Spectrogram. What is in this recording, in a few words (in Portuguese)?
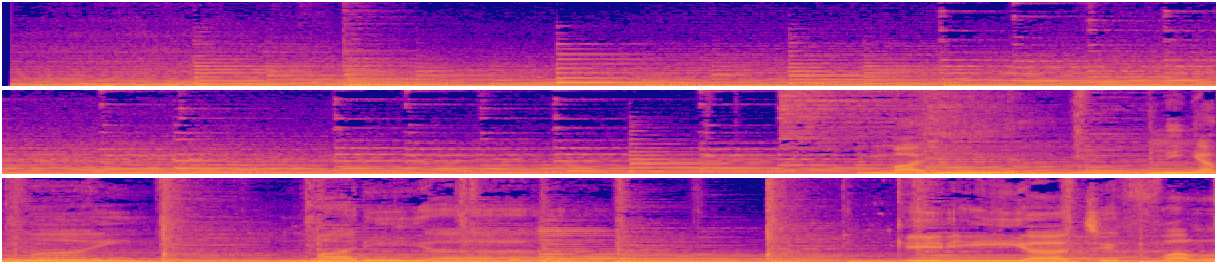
religiosa fem, Aniversário Religioso – Voz Feminina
